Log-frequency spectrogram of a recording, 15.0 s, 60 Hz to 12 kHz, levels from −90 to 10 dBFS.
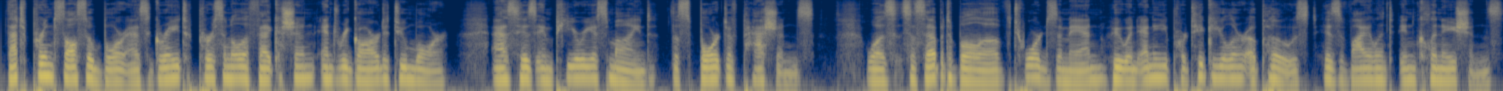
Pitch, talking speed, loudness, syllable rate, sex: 110 Hz, 135 wpm, -19 LUFS, 4.2 syllables/s, male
